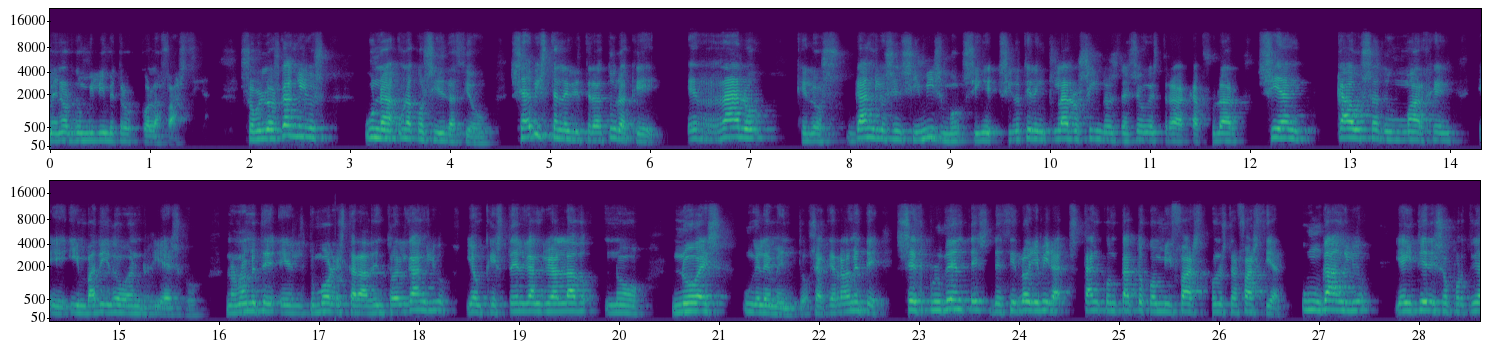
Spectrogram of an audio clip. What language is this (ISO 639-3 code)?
spa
